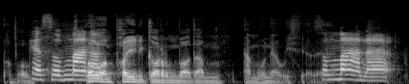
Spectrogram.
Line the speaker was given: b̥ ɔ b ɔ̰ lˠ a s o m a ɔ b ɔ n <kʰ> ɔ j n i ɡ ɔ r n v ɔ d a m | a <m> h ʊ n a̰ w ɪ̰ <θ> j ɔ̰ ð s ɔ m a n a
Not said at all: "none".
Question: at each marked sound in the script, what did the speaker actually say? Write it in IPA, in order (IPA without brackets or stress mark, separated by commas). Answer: pʰ, m, θ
